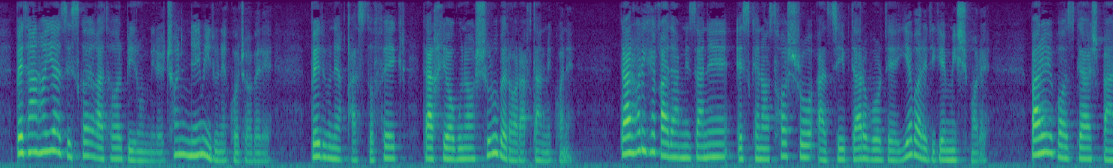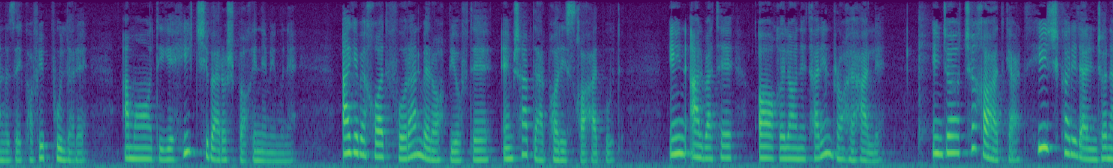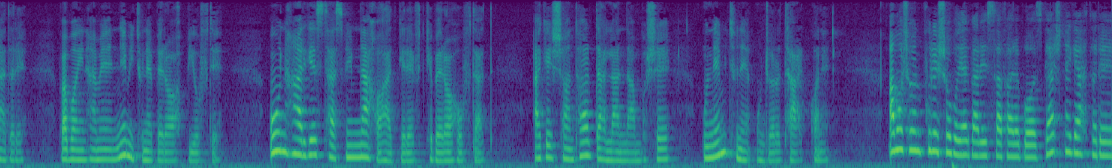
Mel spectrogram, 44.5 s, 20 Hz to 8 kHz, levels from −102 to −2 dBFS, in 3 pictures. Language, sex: Persian, female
